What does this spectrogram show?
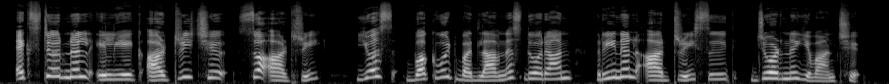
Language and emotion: Kashmiri, neutral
